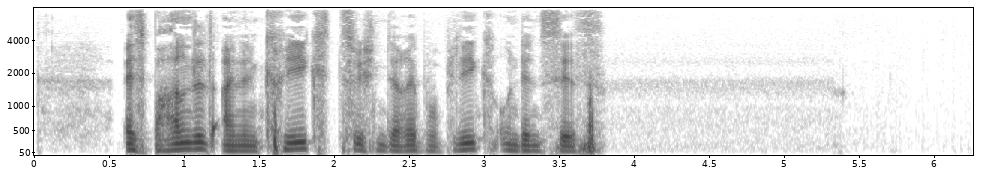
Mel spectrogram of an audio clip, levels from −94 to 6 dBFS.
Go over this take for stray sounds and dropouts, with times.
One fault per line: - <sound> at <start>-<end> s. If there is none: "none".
none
